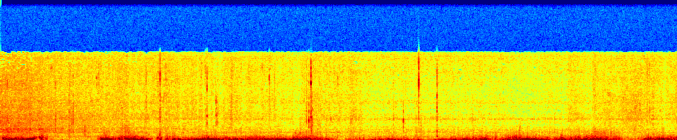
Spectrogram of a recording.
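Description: Wind buffeting the microphone: a low rumble that rises and falls in gusts, dipping briefly about a second in and again around the middle.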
